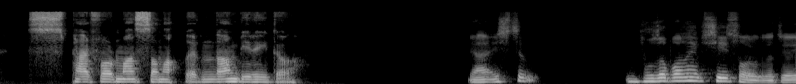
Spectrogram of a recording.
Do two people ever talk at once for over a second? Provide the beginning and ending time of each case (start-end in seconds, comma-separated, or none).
none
